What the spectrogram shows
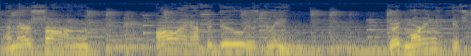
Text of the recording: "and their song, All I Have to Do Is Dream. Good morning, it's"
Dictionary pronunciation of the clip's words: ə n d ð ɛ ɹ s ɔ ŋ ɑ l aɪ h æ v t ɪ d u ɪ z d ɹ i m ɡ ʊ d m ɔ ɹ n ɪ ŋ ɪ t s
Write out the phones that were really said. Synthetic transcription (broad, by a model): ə n ð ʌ ɹ s ɔ ŋ ɑ l aɪ h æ f t ɪ d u ɪ z d ɹ i m ɡ ʊ d m ɔ ɹ n ɪ ŋ ɪ t s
